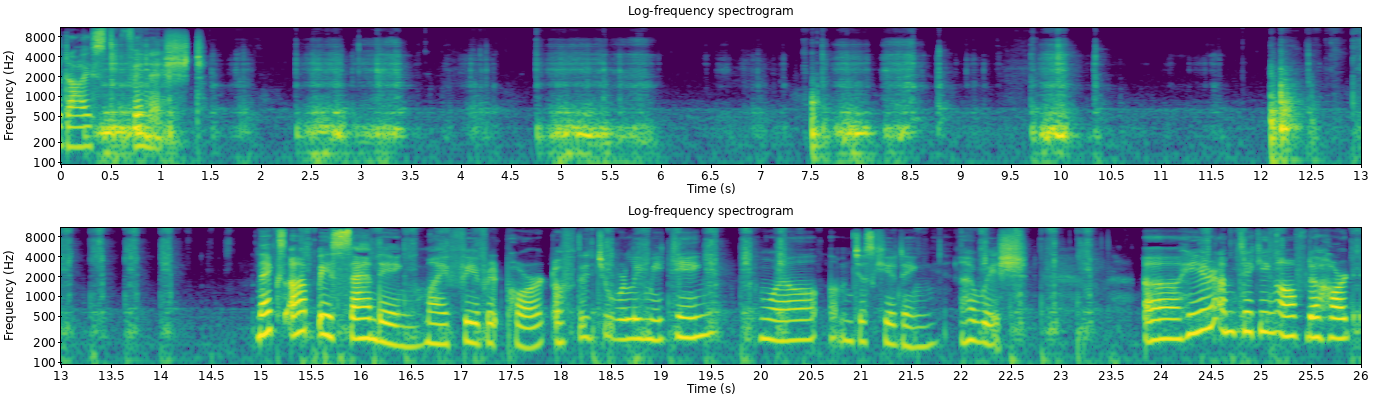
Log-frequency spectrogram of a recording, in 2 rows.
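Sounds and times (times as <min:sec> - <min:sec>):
hand file rasping on metal: 0:02.4 - 0:03.6, 0:07.8 - 0:08.8, 0:12.7 - 0:26.0.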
